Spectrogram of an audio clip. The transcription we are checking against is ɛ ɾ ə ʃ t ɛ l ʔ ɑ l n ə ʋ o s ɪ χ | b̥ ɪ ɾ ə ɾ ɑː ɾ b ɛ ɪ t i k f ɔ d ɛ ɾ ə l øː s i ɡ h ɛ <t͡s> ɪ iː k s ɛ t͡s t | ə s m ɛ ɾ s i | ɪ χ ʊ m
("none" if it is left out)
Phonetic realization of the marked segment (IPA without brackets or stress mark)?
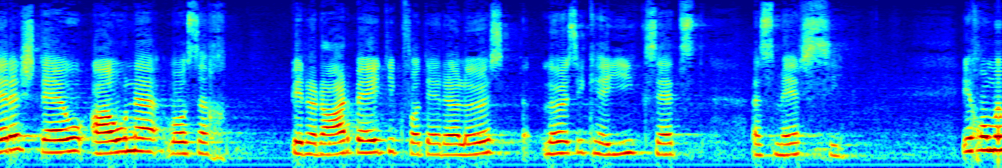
none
